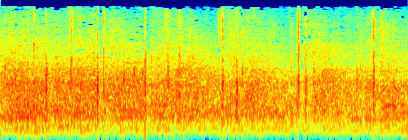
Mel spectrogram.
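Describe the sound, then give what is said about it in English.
An audience claps together in a dense, steady burst of applause, a bright crackling wash of many hands with no pauses, fairly loud throughout. “Now y'all rethinking that clap. Like, I was clapping until he said all that.”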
